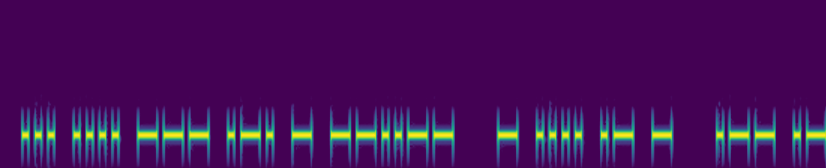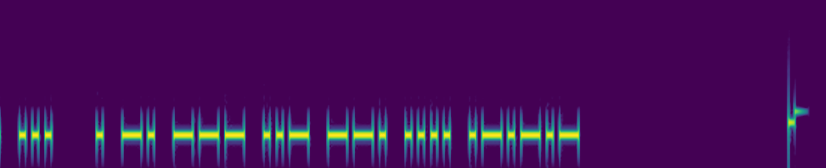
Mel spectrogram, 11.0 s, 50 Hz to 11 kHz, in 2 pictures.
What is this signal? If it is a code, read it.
Morse code, heard as a keyed tone, about 28 wpm, 700 Hz. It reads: SHORT, THAT WAS ENOUGH.
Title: Sentences from Top 1000 Words - Review Part 2 - 28wpm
